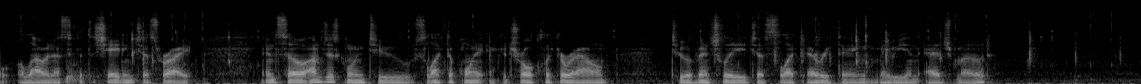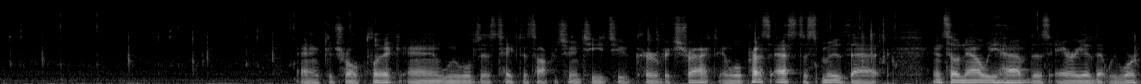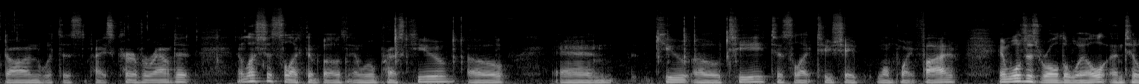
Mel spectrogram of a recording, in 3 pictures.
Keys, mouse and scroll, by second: 0.7 middle click, 0.8 scroll down 1, 1.2 Tab, 1.5 middle click, 2.1 1, 2.4 click, 3.0 click, 3.9 ctrl+click, 4.4 middle click, 5.2 ctrl+click, 6.0 ctrl+click, 6.8 ctrl+click, 7.3 middle click, 7.9 ctrl+z, 8.4 2, 9.1 ctrl+click, 9.5 middle click, 10.3 click, 10.8 middle click, 11.4 click, 11.9 middle click, 12.9 click, 14.3 middle click, 15.0 q, 17.1 click, 17.8 s, 19.4 click, 19.6 middle click, 20.1 alt+a, 20.3 middle click, 24.1 middle click, 24.6 click, 25.4 middle click, 27.2 typing, 29.4-30.0 typing, 32.6-33.6 scroll down 2, 33.6-34.2 scroll up 1.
